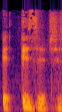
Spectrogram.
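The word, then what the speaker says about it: izzat: Izzet is how it's pronounced.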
